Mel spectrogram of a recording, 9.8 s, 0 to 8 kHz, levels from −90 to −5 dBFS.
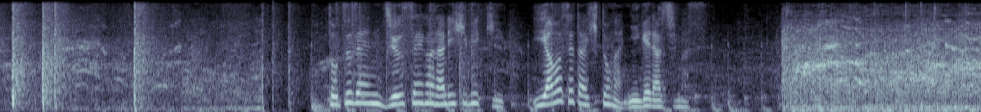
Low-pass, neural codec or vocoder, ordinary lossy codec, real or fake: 7.2 kHz; vocoder, 22.05 kHz, 80 mel bands, WaveNeXt; AAC, 48 kbps; fake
